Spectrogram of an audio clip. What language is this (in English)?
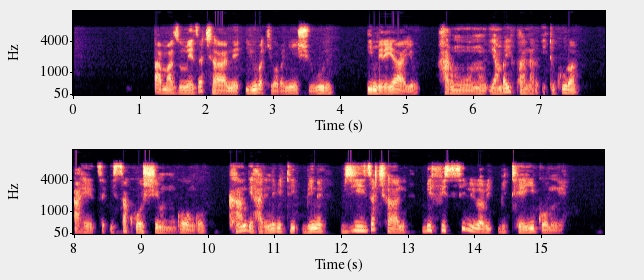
Rundi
